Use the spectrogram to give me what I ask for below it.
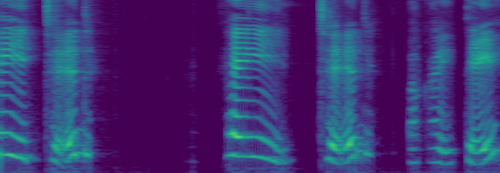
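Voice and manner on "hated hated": hated in British accent, true T sounded. Teaching learners the British pronunciation of a word, British accent. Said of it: "In British accent".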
